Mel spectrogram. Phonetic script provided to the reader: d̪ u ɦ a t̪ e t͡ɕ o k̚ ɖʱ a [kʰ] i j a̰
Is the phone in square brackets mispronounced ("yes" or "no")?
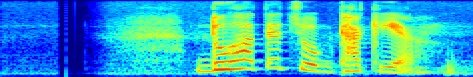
yes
